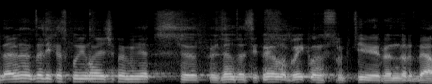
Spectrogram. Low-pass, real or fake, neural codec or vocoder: 14.4 kHz; fake; codec, 32 kHz, 1.9 kbps, SNAC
